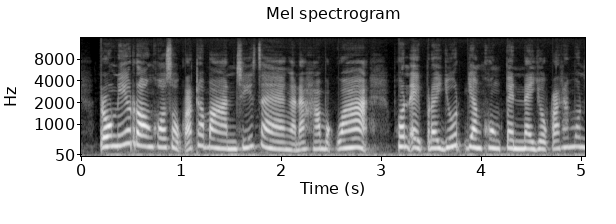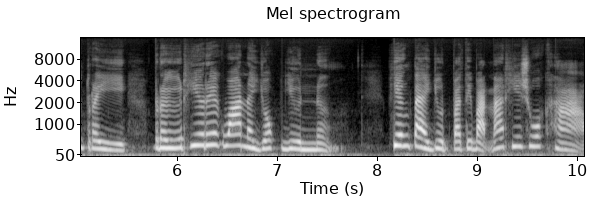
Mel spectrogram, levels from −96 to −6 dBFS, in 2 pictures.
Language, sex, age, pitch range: Thai, female, 20-39, 215-270 Hz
